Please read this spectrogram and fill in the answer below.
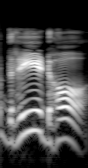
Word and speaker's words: দৃঢ়: তাহলে দৃঢ় আছে, এখানে দৃঢ় থাকলে আমরা উচ্চারণ করব দৃঢ়, দৃঢ়, ঢ উচ্চারণ করব।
